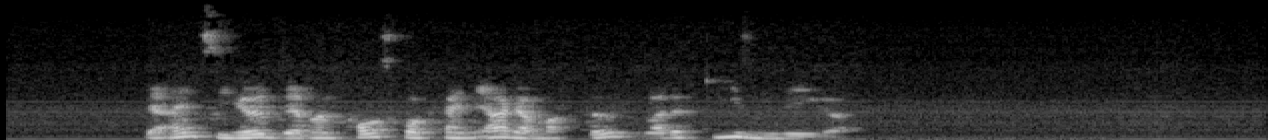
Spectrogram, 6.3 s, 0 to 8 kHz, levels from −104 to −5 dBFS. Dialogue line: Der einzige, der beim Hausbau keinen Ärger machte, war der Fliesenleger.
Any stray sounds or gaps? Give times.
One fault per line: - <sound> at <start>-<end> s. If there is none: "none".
none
